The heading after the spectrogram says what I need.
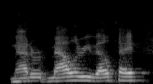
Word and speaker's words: Mallory Velte: Mallory Velte.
